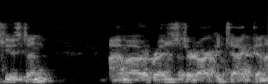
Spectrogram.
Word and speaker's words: Huston: I am Huston. It looks like Huston, but it's actually spelled or pronounced Houston.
